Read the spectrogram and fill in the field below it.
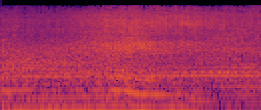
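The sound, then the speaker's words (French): Road traffic with cars and trucks rolls past on a long, straight road through the desert, a steady, fairly loud engine drone and tire rumble whose pitch shifts slightly midway, continuous throughout with no voices. “Et devant vous, la route. Rien que la route. Droite et interminable. Avec des camions et des voitures. Beaucoup voitures.”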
